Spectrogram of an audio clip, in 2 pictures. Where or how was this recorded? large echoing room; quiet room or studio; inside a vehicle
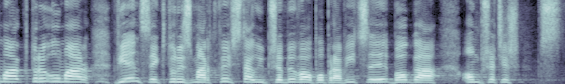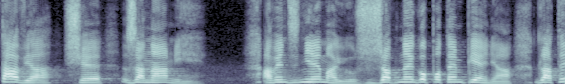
large echoing room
